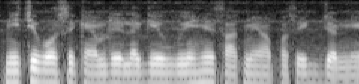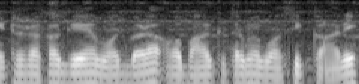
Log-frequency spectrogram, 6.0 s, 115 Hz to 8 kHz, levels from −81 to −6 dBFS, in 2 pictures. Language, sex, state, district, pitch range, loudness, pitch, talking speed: Hindi, male, Madhya Pradesh, Katni, 95-105 Hz, -19 LUFS, 100 Hz, 230 wpm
